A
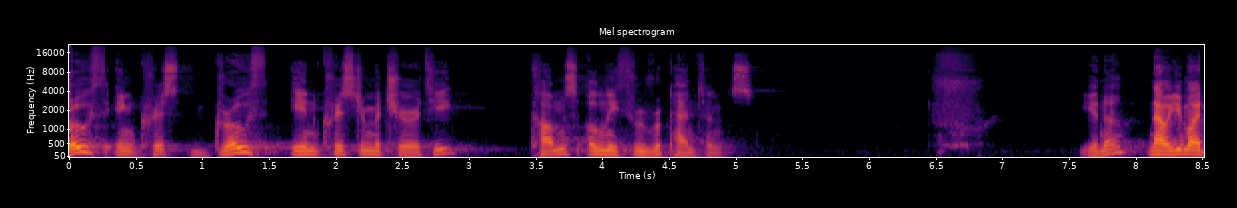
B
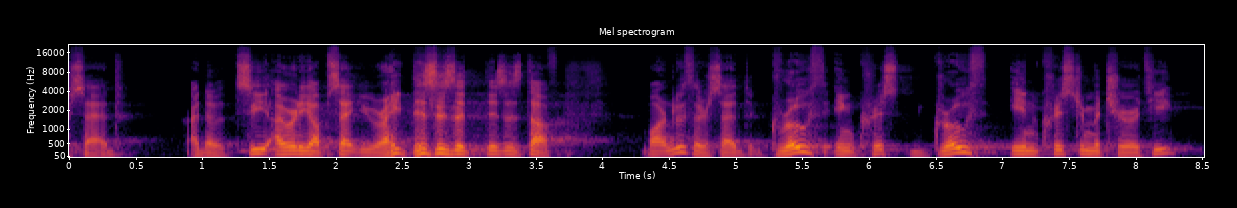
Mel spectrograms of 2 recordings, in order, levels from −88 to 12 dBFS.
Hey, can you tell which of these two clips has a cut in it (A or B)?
A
